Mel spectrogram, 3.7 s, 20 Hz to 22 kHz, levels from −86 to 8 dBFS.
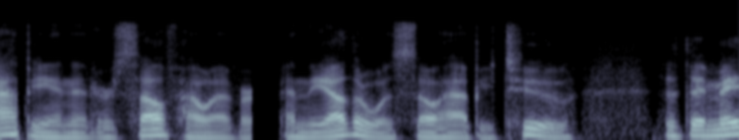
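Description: At 1.25 s the speech cuts out for about 140 ms, then resumes. This playback stall likely came from the player running short of data.

From 2.69 s to the end, a call bitrate drop makes the speech rough and muffled. The Opus band narrows from 12 kHz to 8 kHz, which fits a fall from 32 to 10 kbps.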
